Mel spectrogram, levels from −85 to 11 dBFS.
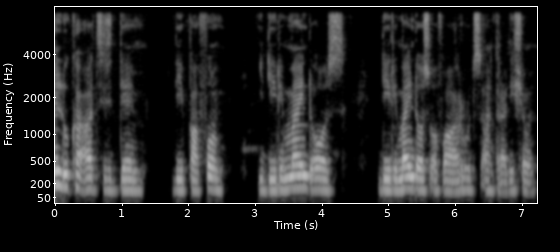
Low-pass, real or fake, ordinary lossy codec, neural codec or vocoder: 7.2 kHz; real; none; none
